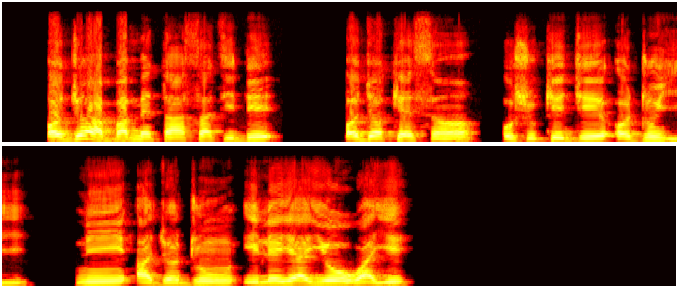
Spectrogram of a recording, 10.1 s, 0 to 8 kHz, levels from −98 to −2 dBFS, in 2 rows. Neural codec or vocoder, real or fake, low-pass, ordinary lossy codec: none; real; 7.2 kHz; none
